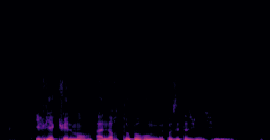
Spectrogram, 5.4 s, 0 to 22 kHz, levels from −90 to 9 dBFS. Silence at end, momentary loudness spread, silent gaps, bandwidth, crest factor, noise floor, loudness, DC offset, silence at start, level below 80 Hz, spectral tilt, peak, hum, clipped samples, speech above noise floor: 0.8 s; 17 LU; none; 4.1 kHz; 20 dB; under -90 dBFS; -41 LUFS; under 0.1%; 0.7 s; -68 dBFS; -10 dB/octave; -22 dBFS; none; under 0.1%; over 49 dB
